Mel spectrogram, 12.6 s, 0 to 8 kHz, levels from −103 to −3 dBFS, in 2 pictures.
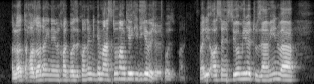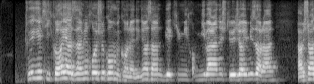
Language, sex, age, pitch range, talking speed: Persian, male, 30-49, 145-185 Hz, 170 wpm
